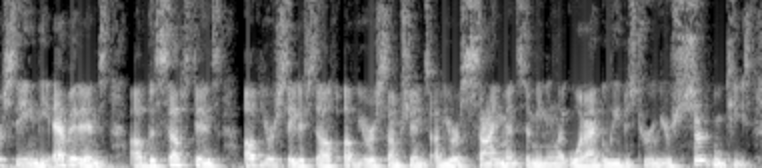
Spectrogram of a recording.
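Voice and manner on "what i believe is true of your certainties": ordinary talk, nothing marked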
